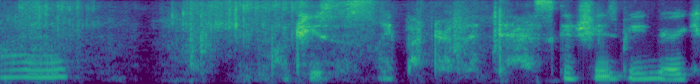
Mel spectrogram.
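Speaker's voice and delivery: soft, breathy whisper under the breath. Speaker notices someone asleep under the desk nearby, whispering. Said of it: "Why am I whispering?".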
